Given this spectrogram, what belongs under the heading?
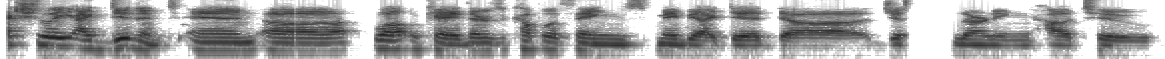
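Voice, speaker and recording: A man's voice: on the low side, measured pace, few pauses. A middle-aged man from Canada, chatting as an interview guest over a video call and talking thoughtfully, with many fillers and restarts. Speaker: guest, orchestral percussionist. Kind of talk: casual interview chat. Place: ski and golf resort, indoors.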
